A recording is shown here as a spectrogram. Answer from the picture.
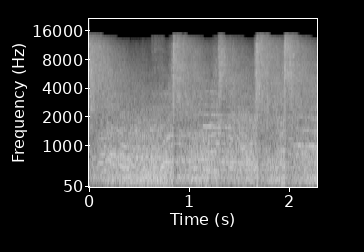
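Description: Wushu broadsword swung fast through the air: a few short, sharp swishes and snaps of the thin blade, over a constant murmur of crowd chatter.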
